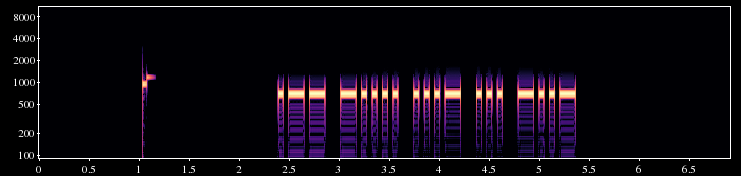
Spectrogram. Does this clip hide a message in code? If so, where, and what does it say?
Yes: Morse code from 2.4 to 5.4 s, heard as a keyed tone, about 22 wpm, 700 Hz. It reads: W6VSX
